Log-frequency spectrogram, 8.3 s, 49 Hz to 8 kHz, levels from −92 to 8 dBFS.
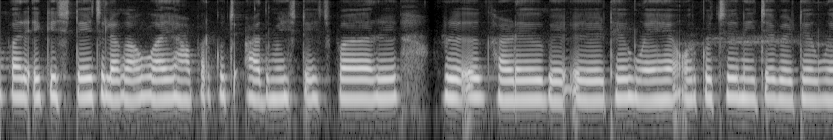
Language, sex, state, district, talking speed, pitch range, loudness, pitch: Hindi, female, Maharashtra, Pune, 185 wpm, 215-230 Hz, -15 LUFS, 225 Hz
